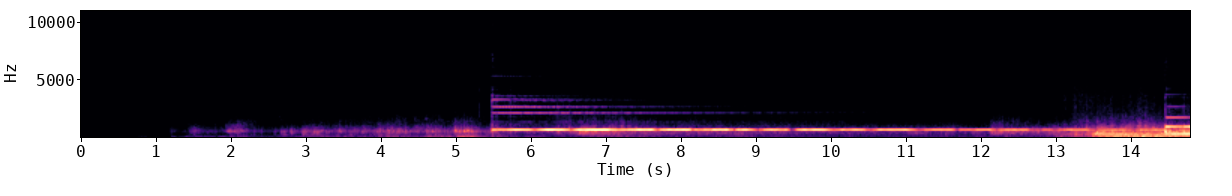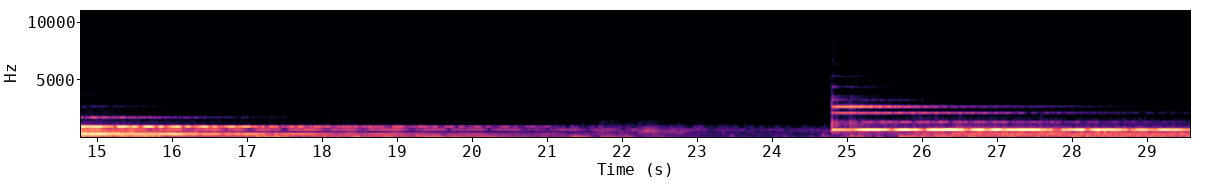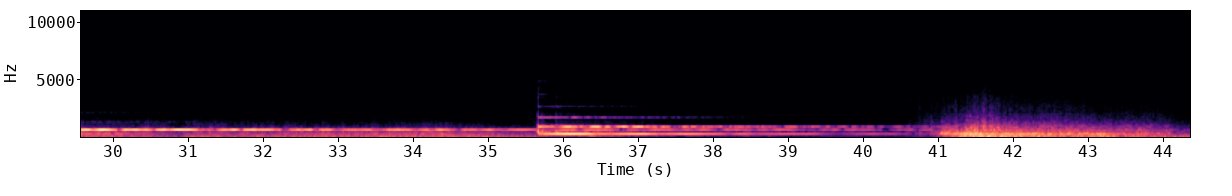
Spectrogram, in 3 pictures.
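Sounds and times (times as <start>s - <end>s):
approaching storm: 1.4s - 6.0s, 12.0s - 24.8s, 25.8s - 35.7s, 40.5s - 44.3s
Tibetan singing bowls: 5.4s - 23.6s, 24.8s - 41.7s.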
